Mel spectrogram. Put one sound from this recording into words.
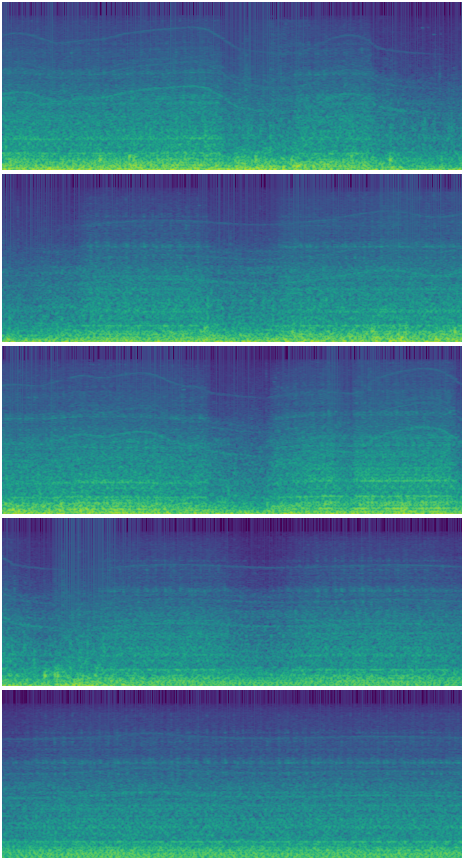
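A truck engine rumbles low and steady, rising and falling in pitch.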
